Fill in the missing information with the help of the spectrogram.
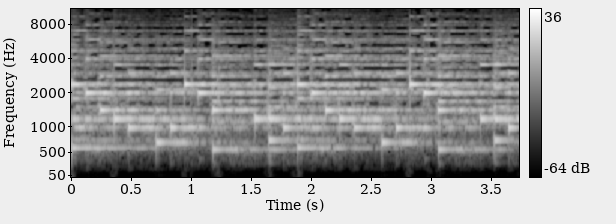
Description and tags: sd-128bpm-G-Klimper1-Processed
This is the backing hook of one of my tracks (called second delight)
Some bells which are just too psychotic to be psychedelic.
recording is done through the access virus ti usb interface with ableton live sequencer software.
bells, electro, loop, psychedelic, psychotic, synth, techno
